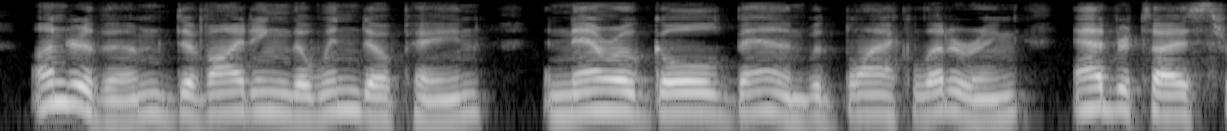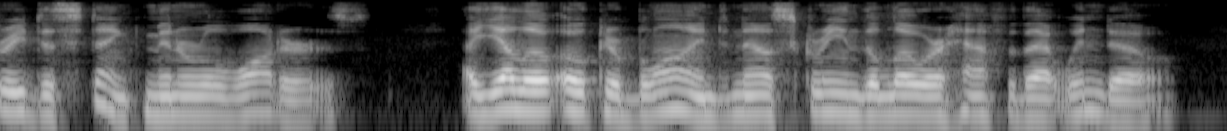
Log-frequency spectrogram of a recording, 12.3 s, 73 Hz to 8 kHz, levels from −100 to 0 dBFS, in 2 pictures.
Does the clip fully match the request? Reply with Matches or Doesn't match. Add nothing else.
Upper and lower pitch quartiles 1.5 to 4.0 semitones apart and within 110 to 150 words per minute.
Matches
